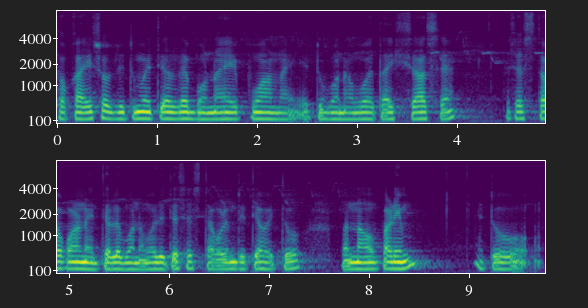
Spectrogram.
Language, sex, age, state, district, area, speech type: Assamese, male, 18-30, Assam, Darrang, rural, spontaneous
